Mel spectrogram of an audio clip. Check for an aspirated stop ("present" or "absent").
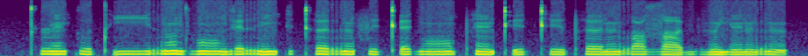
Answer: present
